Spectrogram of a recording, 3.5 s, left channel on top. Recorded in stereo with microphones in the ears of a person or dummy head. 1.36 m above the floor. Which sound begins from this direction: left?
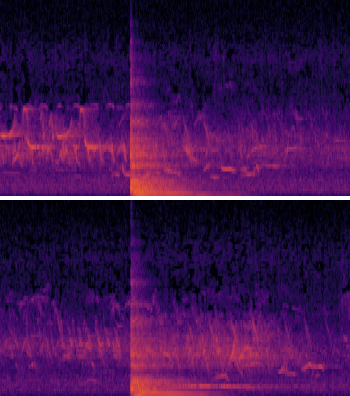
A snare drum, at 1.3 s.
